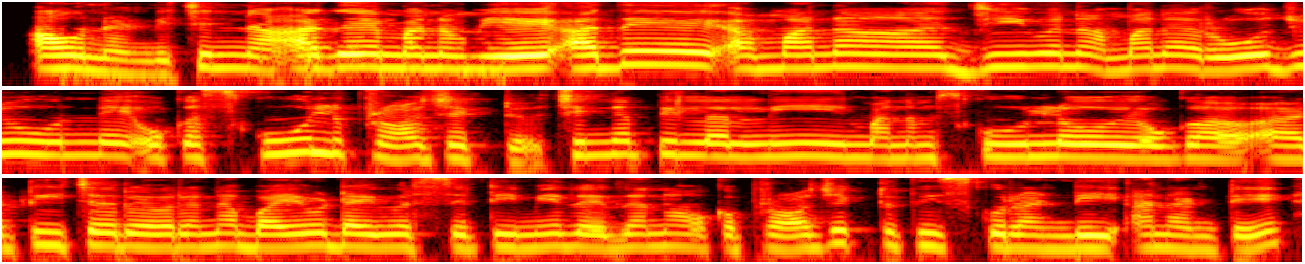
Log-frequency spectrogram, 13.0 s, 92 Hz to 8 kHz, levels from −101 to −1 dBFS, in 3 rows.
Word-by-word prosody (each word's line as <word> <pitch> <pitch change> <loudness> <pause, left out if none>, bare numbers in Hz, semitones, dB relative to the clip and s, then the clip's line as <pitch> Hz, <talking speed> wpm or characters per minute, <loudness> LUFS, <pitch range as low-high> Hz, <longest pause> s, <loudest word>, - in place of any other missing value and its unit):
అవునండి. 200 -6 +3
చిన్న 245 -1 -2 0.2
అదే 250 +1 +5 0.2
మనం 235 -1 +1
యే 230 - +10 0.2
అదే 295 +5 +3 0.5
మన 240 +2 0 0.5
జీవన 255 0 -2 0.2
మన 235 +2 -3 0.2
రోజు 245 +3 +1
ఉండే 250 -1 -5
ఒక 230 - -5
స్కూలు 280 +2 -2
ప్రాజెక్టు, 210 -2 -4 0.2
చిన్న 255 +1 -4
పిల్లల్ని 235 -2 -2 0.2
మనం 220 0 -6
స్కూల్లో 230 0 -1 0.3
ఒక 215 +1 -5 0.3
ఆహ్, 205 - -1
టీచరెవరైనా 215 -2 -2
బయోడైవర్సిటీ 205 -1 -1
మీదేదైనా 210 0 -4
ఒక 190 - -7
ప్రాజెక్ట్ 230 +6 -3
తీసుకురండి 195 -2 0 0.2
అనంటే, 185 -2 -5
220 Hz, 125 wpm, -25 LUFS, 205-240 Hz, 0.5 s, యే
